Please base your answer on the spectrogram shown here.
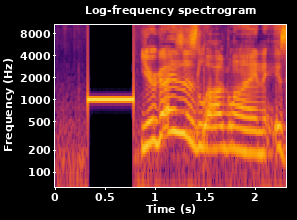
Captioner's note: beeps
